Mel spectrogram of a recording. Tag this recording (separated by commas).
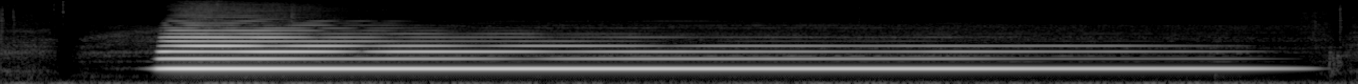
woodwind instrument, Music, Musical instrument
